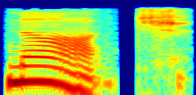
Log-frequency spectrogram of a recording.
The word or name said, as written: notch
